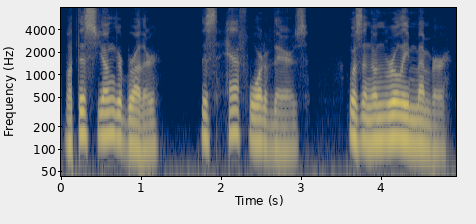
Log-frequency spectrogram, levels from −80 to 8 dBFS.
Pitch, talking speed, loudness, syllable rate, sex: 125 Hz, 160 wpm, -18 LUFS, 4.6 syllables/s, male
